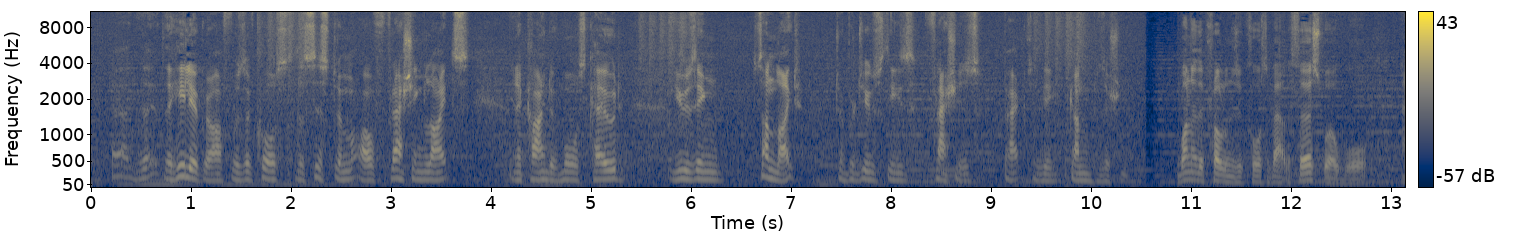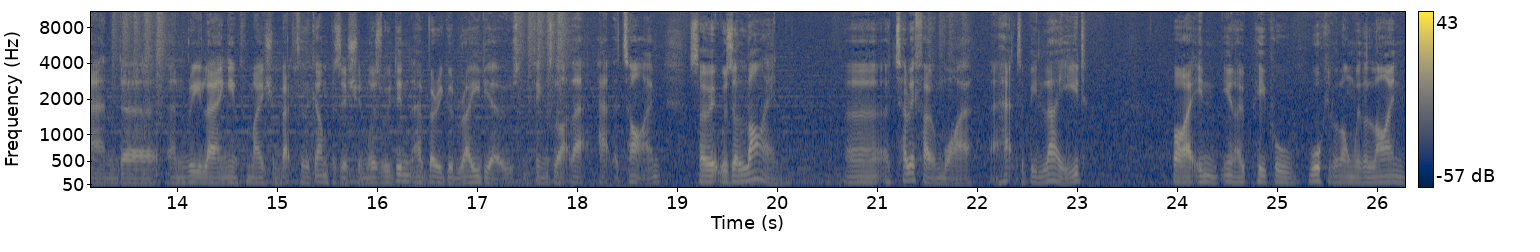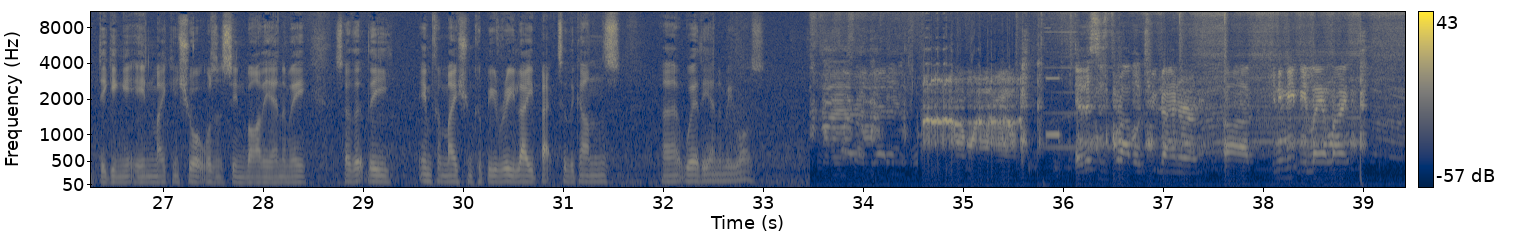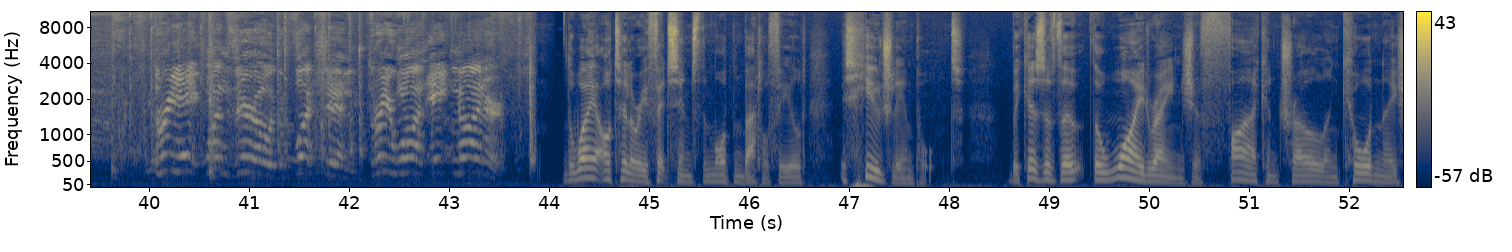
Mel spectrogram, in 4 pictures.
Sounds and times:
Music: 0:00.0 - 0:21.7
Speech: 0:00.2 - 0:20.1, 0:20.7 - 0:23.1, 0:24.0 - 0:33.0, 0:33.6 - 0:39.0, 0:40.0 - 0:43.6, 0:44.2 - 0:52.5.

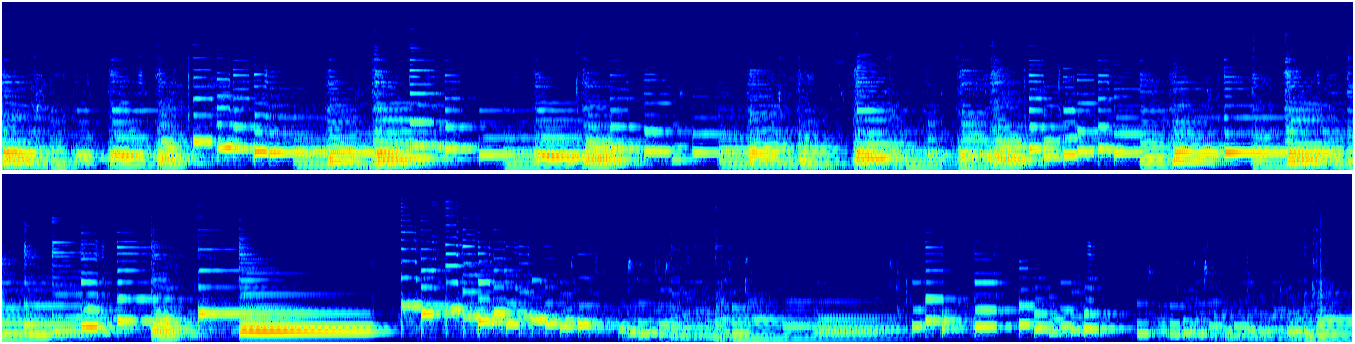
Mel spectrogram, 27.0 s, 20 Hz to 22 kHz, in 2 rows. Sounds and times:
Guitar: 0:00.0 - 0:27.0.

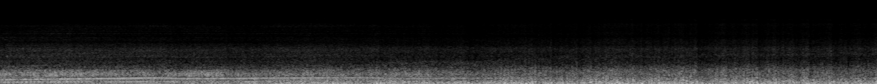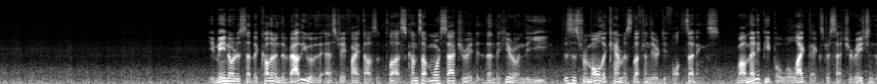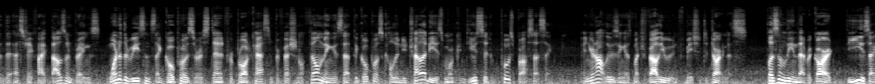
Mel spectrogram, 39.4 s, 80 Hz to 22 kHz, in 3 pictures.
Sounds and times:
Speech: 0:16.3 - 0:39.4.

